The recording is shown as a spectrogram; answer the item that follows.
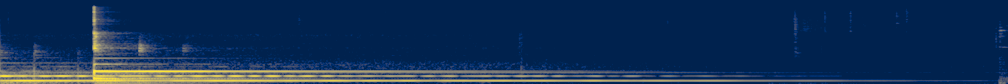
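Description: Handpan notes ringing; a fresh note is struck about a second in, and its low tone with its octave and a higher overtone rings on, fading slowly with a slight wavering until it has nearly died away near the end.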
